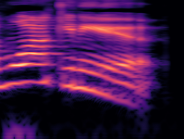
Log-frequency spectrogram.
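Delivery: put-on New York accent. Joking with another speaker before the intro: put-on New York accent. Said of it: "she's New York now".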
